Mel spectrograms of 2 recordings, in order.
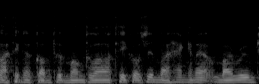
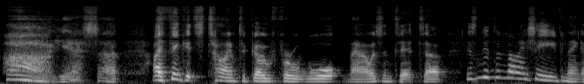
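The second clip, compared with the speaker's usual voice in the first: louder, airy mock-casual leader voice; breezy subject change; 4 semitones higher, 7 dB louder than usual. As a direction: breeze past the awkwardness, a bit hammed-up. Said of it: "Bhavananda kind of just went".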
